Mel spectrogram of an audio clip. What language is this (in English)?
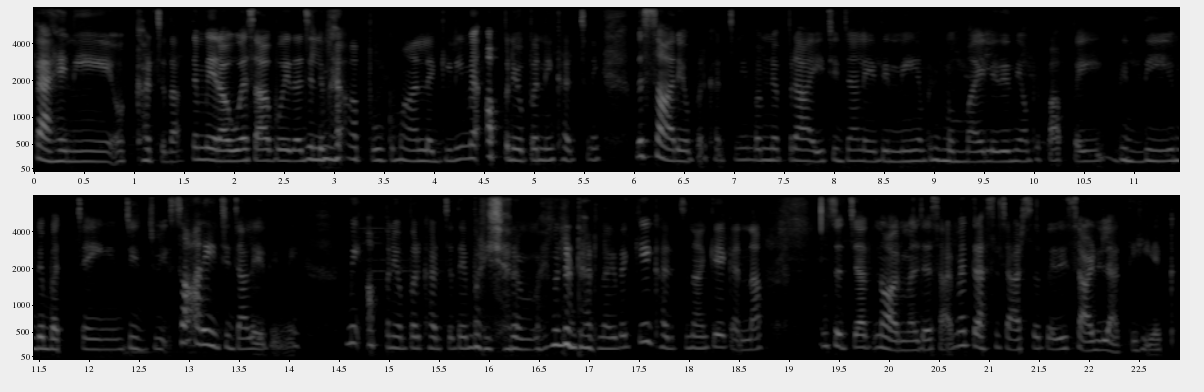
Dogri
